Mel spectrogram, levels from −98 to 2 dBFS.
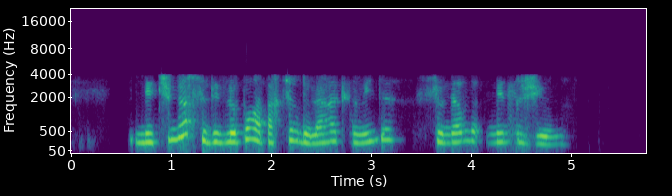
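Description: Speech here has been carried through the G.729 codec at 8 kbit/s, a low-rate VoIP coder that resynthesises the signal from a vocal tract filter, a pitch predictor and a handful of pulses per 10 ms frame, and cuts everything above 4 kHz. The damage is plainly audible throughout: the voice is band-limited and muffled, with a slightly rough, synthetic texture typical of the G.729A variant. Two stretches also suffer VoIP packet loss concealed by the speech codec. Packets went missing and the decoder filled the gap by extending its last pitch and filter state while reducing gain. The first, from 2.75 to 2.84 s just after "développant à partir de", covers about 40 ms of lost audio, which fits two dropped packets. The second, from 4.38 to 4.49 s after "se nomment", covers about 60 ms, consistent with three packets. In each gap the sound is stretched out and fades, and because every frame builds on the previous one, the voice stays weak and distorted briefly after the stream resumes.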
